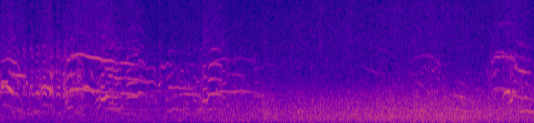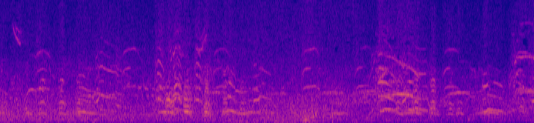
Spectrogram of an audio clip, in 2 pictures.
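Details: Black-headed gulls in a noisy chorus of overlapping harsh, squealing calls, continuous and dense throughout.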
